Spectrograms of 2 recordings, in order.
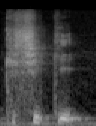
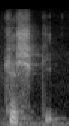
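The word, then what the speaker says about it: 景色: uh de-voicing uh because i said kishiki instead of keshiki right keshiki see i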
